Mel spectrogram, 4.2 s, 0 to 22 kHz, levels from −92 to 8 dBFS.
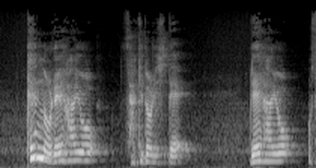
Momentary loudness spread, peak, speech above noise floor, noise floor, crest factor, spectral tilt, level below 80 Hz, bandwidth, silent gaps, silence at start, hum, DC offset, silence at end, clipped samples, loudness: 16 LU; 0 dBFS; 35 dB; -49 dBFS; 16 dB; -6.5 dB/octave; -60 dBFS; 13.5 kHz; none; 0.35 s; none; under 0.1%; 0 s; under 0.1%; -16 LUFS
